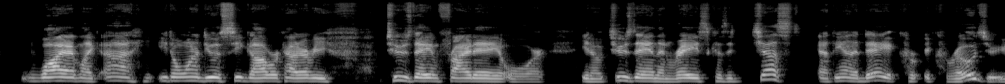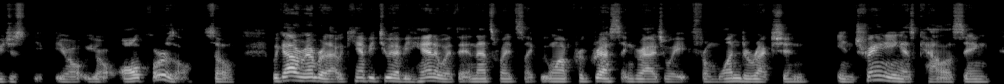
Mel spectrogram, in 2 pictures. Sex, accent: male, American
